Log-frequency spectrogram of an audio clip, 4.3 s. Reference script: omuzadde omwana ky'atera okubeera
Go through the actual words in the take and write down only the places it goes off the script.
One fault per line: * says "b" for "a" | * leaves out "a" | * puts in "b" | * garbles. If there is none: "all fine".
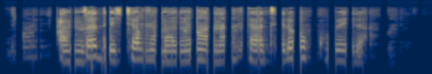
* puts in "ky'avuma"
